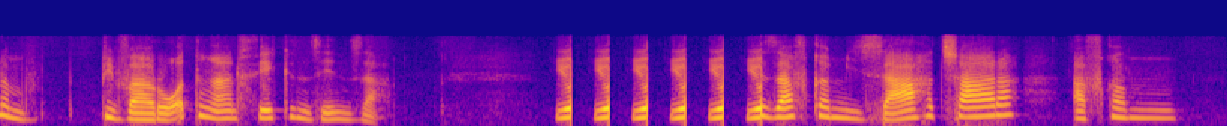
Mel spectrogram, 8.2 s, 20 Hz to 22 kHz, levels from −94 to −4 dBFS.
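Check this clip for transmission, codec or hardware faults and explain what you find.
One fault turns up, a CD stuck on one turn, and it sits in band-limited speech that stops near 7.8 kHz, as G.722 wideband telephone coding does. From 3.81 to 5.08 s, a scratch keeps throwing the laser back, so the same 0.25 s segment replays five times with a brief mute at each jump. The waveform shows identical repeating blocks separated by small gaps, and the spectrogram shows matching vertical stripes.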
